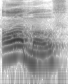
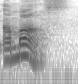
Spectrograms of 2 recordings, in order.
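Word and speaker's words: Omos: Oh, apparently, almost we've been pronouncing his name wrong this whole time, so it's not, or it's Riddle's fault. That doggone dope fiend got us saying almost when it was really Amos.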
